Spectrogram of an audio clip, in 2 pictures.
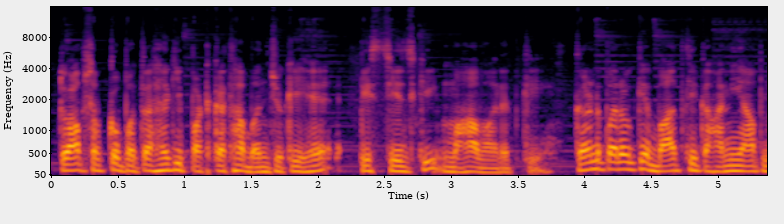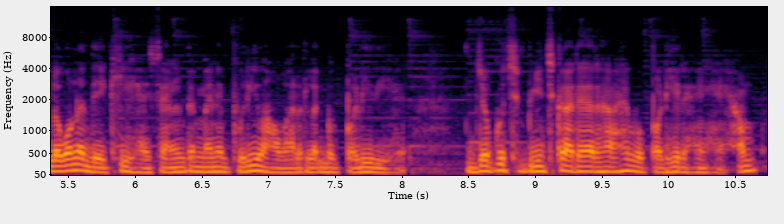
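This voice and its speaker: Low-voiced man retelling an epic. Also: brisk, a little mellow. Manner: conversational, explaining, addresses listeners directly. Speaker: storyteller host. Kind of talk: casual spoken retelling of an epic. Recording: slightly dull recording with faint music.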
